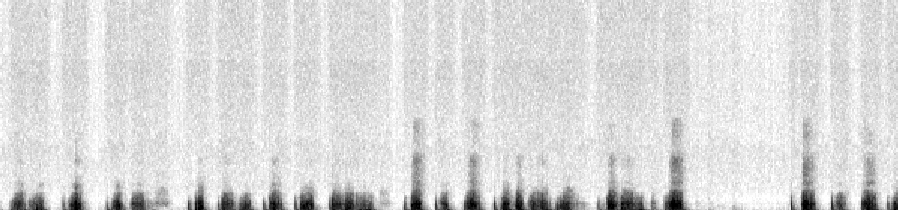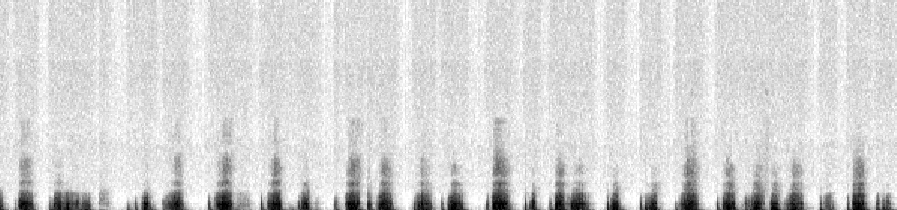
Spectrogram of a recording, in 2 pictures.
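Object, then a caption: Steel pen nib on a paper notebook page. A steel Brause dip pen nib, held in the fingers, scratches continuously across a flat sheet of white paper in an open notebook while writing Korean text. Dense runs of short, dry scratchy strokes come in quick bursts, with a brief pause near the middle before the steady writing resumes.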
